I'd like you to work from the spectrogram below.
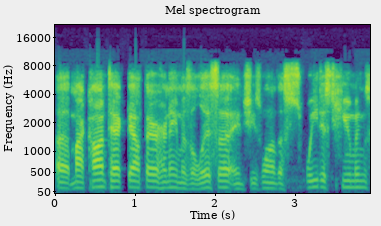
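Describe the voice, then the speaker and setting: With a Southern US accent, a man speaks at a moderate pace in a fairly high, bright, sharp voice, with a dry, close sound with no echo against a quiet background. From US South. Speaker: musician and local show promoter. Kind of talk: casual podcast interview.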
